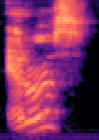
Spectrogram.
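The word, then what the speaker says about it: Edoras: they end up going to rohan's capital uh errors yeah you said it right good job hey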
